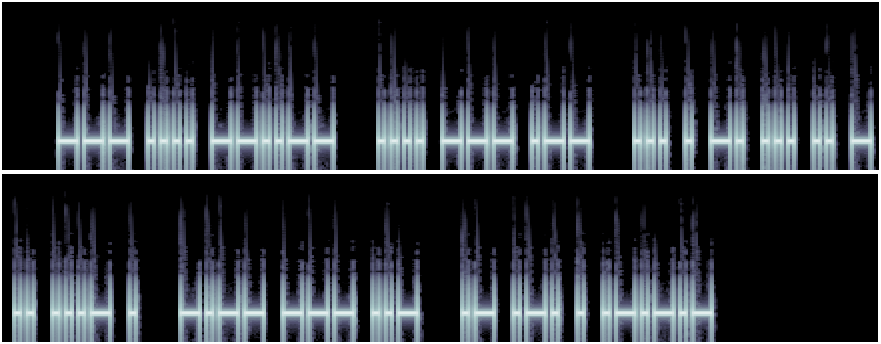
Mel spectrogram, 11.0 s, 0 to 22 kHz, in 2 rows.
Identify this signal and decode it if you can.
Morse code, heard as a keyed tone, about 30 wpm, 700 Hz. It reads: OH, HOW SENSITIVE YOU ARE.
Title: Sentences from Top 1400 Words 30wpm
